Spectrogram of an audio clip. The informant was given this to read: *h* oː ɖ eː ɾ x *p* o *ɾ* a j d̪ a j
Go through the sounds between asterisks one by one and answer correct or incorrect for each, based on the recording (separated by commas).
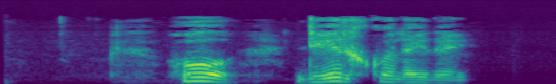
correct, incorrect, incorrect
